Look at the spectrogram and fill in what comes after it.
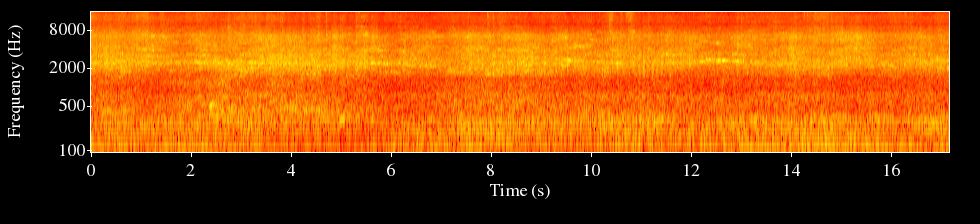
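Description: CN freight train's cars rolling past close by: a steady rumble and clatter of wheels on rail, with faint, wavering high-pitched wheel squeal over it.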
